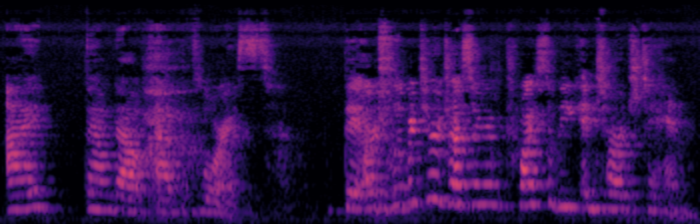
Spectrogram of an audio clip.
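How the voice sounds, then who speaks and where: A woman's voice: sits high, animated, a little fast, fairly bright tone. A woman playing a jealous, pleading young wife in a stage play, tearful and bitterly self-deprecating. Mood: wounded, subdued. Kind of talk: one-act stage play acting. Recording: echoey room from far off, noisy.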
